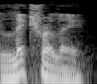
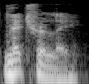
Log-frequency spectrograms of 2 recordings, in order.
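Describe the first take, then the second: First: It is said in a put-on British-sounding accent. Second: It is said in a put-on British-sounding accent.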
